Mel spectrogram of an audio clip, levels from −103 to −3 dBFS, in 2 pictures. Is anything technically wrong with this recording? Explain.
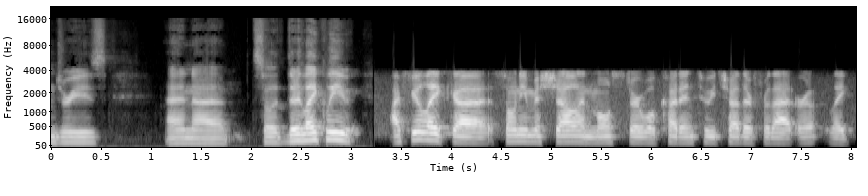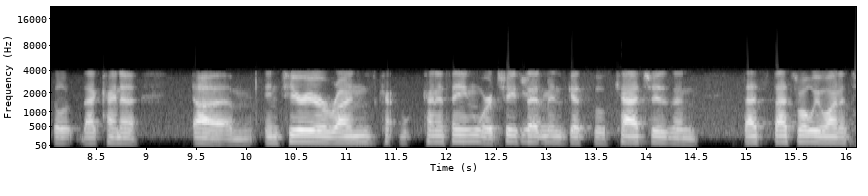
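Yes. From 3.22 s to the end, the input likely switched to a poorer device. There is a 20 ms silence at the switch. After it, nothing above 3.8 kHz remains, so the speech turns dull. A new noise floor appears, roughly 35 dB below the signal. The level stays about the same.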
